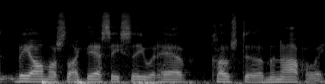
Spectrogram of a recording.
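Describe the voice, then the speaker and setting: A man speaks with a Tennessee accent. His pitch varies in an ordinary way. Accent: US Southern (Tennessee). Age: 80s+. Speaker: sports radio host. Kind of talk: interview.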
